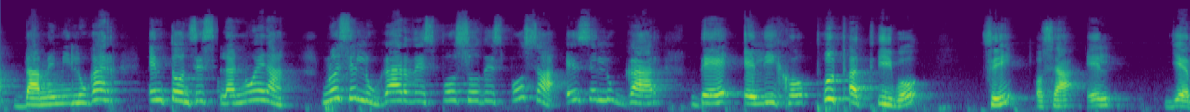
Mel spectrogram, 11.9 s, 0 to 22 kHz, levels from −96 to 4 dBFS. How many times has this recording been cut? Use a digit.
1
